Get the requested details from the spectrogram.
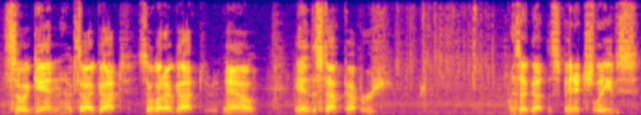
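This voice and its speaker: A man's voice: medium pitch, animated, takes it slowly, breathy edge. A man casually talking viewers through a home recipe step by step, in a rambling, chatty way. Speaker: home cook. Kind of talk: casual cooking demonstration.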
